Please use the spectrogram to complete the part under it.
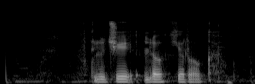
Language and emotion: Russian, neutral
